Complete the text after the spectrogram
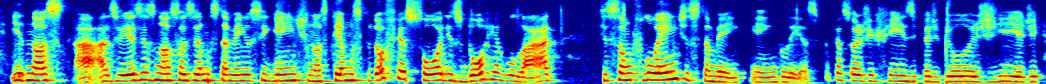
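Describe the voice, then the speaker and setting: Woman, school rep, mid-pitched, chatty and filler-heavy. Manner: chatty, uses many fillers like né. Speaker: school representative. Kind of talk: conversational interview answers.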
